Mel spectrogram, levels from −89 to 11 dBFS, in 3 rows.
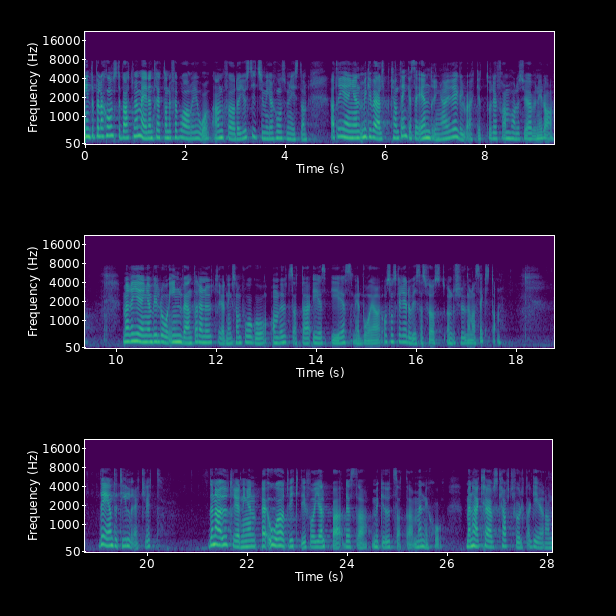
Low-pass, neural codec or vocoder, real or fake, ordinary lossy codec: none; none; real; none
